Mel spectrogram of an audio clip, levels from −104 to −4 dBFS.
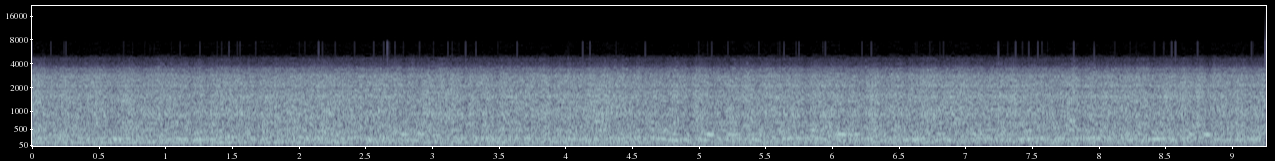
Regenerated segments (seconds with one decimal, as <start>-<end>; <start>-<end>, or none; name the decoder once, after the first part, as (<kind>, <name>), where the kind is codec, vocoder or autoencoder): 0.9-4.9 (vocoder, BigVGAN v2); 7.7-8.7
